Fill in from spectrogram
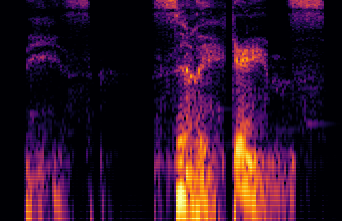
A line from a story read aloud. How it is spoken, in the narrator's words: Cordiva hissed under her breath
